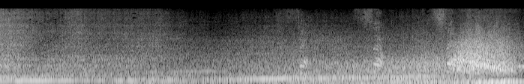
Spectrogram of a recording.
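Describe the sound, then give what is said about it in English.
A station wagon's engine accelerates as it tears away from a building, its low droning hum climbing steadily in pitch as it pulls away, with road noise throughout and a louder rushing burst near the end. “He gets in his station wagon and tears away from the building.”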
